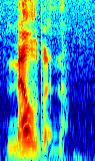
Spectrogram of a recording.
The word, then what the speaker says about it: Melbourne: I'm a little behind on the rambles about how you pronounce Melbourne. Luke was 100% right. It is Melbourne.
